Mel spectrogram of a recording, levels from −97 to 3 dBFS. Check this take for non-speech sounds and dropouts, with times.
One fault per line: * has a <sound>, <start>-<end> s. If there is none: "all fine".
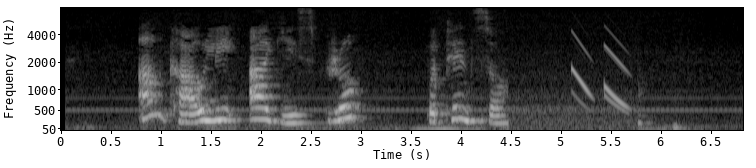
* has a chirp, 5.1-5.7 s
